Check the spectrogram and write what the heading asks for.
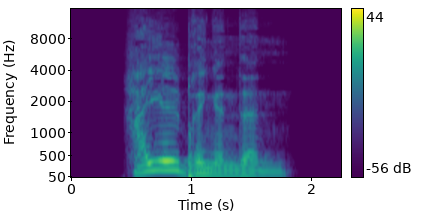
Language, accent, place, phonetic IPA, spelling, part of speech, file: German, Germany, Berlin, [ˈhaɪ̯lˌbʁɪŋəndn̩], heilbringenden, adjective, De-heilbringenden.ogg
- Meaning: inflection of heilbringend: 1. strong genitive masculine/neuter singular 2. weak/mixed genitive/dative all-gender singular 3. strong/weak/mixed accusative masculine singular 4. strong dative plural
